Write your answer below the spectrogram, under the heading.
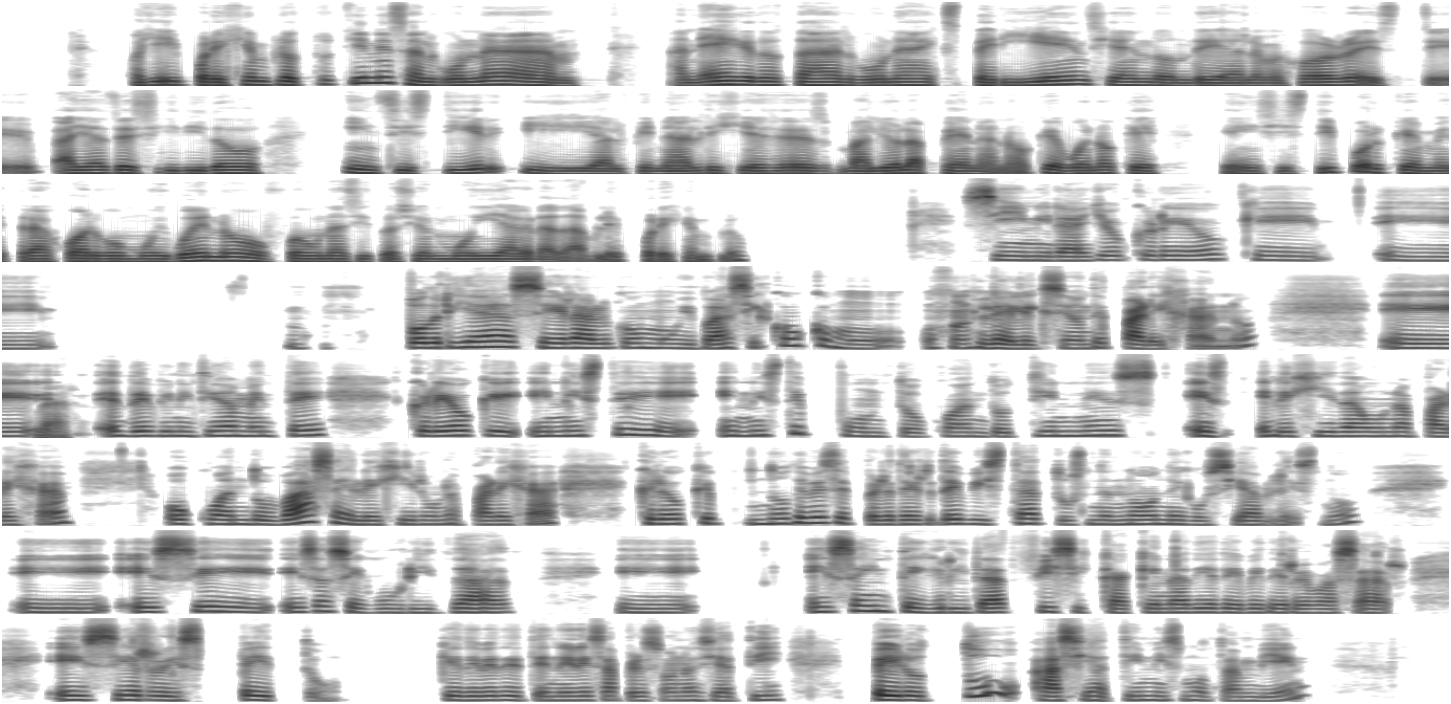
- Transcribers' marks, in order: chuckle; stressed: "tú"
- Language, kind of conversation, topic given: Spanish, podcast, ¿Cómo decides cuándo seguir insistiendo o cuándo soltar?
